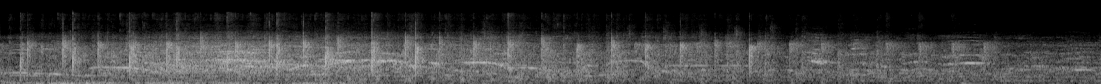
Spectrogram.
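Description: Young women cheer and shout in celebration outdoors.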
